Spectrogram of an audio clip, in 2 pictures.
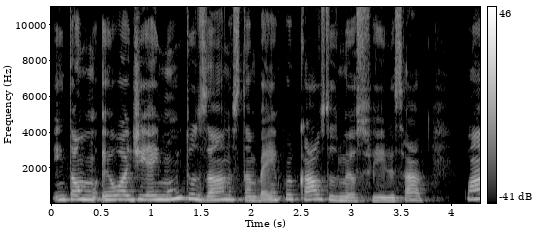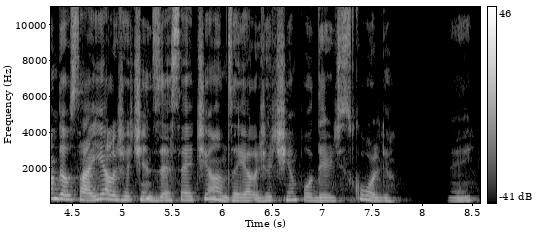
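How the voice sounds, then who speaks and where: A middle-aged woman from Brazil, an interview guest giving an emotional personal testimony, her voice dropping low and soft and tearful at painful moments. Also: moderate pace.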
